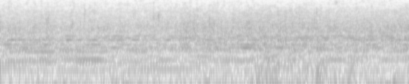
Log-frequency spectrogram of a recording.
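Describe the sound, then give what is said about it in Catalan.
Light rain falls in a steady, soft patter of drops on a surface, gradually easing off after heavy rain in a thunderstorm, a gentle wash of sound with no voices and no sharp interruptions. “Encara es veuen llamps i encara es senten trons. Però la pluja va parant, poc a poc.”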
